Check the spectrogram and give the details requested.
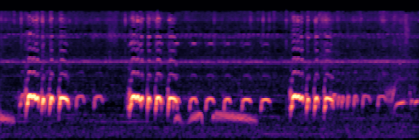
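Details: Three bursts of zebra dove song from lively, loud local birds meant to prompt others to sing. Each burst opens with a sharp accented note, then quick repeated coos, with a low sliding note between bursts.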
